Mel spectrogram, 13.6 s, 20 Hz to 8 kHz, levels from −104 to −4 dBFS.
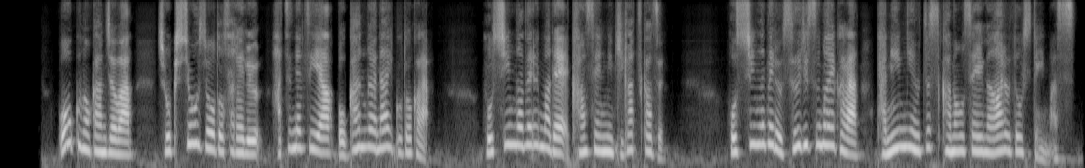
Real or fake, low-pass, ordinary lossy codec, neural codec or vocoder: fake; none; none; codec, 16 kHz, 1 kbps, FreqCodec, larger model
